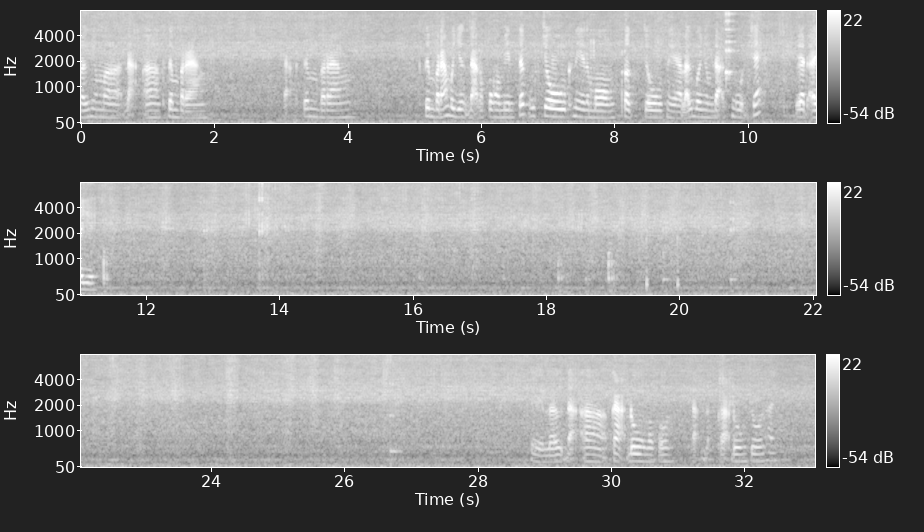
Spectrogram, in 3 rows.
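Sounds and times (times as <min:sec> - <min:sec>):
food sizzling in a wok: 0:00.0 - 0:33.0
wooden spatula scraping and tapping: 0:11.2 - 0:11.6, 0:12.8 - 0:14.7, 0:16.0 - 0:21.2.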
